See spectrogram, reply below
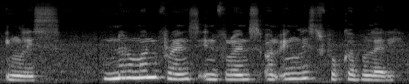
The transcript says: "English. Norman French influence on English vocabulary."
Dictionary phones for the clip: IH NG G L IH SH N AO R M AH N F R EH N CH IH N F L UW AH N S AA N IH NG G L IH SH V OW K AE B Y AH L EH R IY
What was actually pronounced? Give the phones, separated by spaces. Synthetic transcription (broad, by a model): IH NG G L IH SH N AO R M AH N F R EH N S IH N F L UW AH N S AA N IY NG G L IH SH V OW K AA B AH L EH R IY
